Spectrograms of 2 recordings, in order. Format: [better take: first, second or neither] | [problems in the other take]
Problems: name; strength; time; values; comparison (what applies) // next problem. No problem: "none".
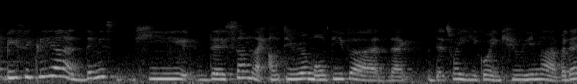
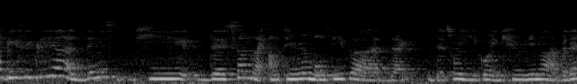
first | room echo; dies away in 0.8 s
